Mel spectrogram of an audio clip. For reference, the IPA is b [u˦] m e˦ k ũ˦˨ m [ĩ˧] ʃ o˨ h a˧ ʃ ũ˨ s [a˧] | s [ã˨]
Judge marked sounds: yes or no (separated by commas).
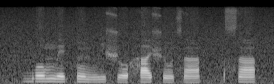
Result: no, no, no, no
